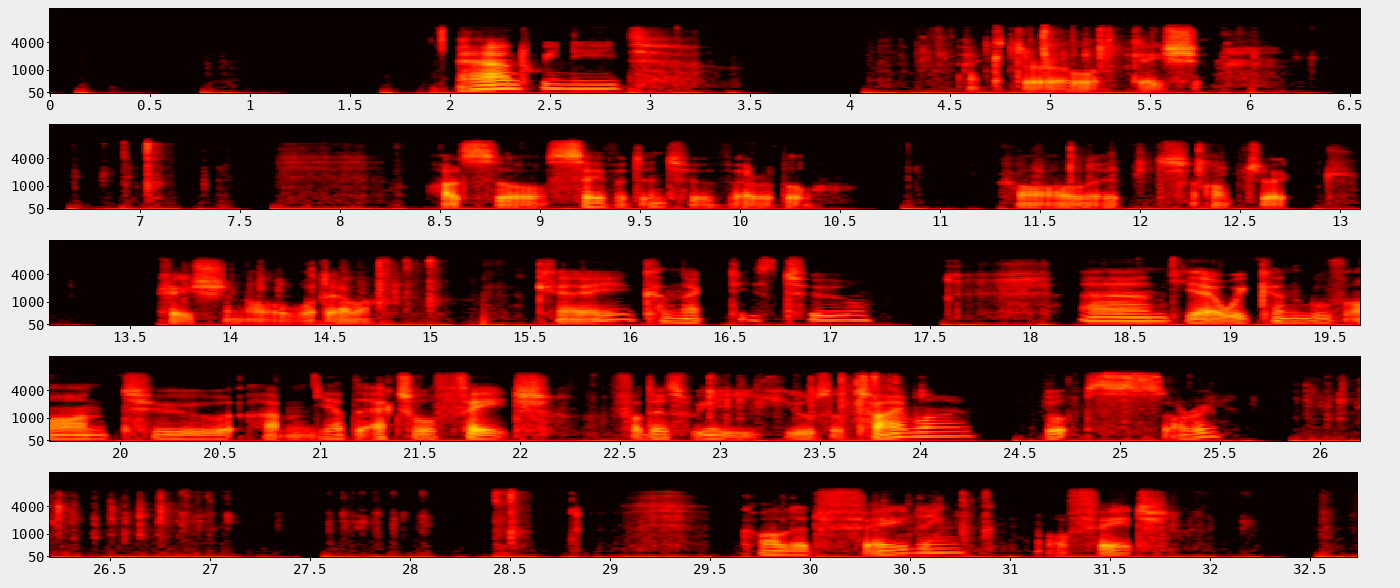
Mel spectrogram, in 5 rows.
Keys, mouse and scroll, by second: 4.1-5.3 typing, 6.1 Down, 6.2 Down, 6.4 Down, 6.5 Down, 7.7 click, 11.2-12.1 typing, 13.4-14.6 typing, 14.7 Return, 15.2 click, 15.2 F10, 15.9 click, 18.3-20.5 right drag, 22.7-23.6 typing, 23.6 right click, 23.7 Return, 24.8 Delete, 24.8 click, 25.1 right click, 25.8-27.6 typing, 28.4 Return, 30.2-30.6 typing, 30.7 Return, 31.5 F2, 32.0 Left, 32.6 Right.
